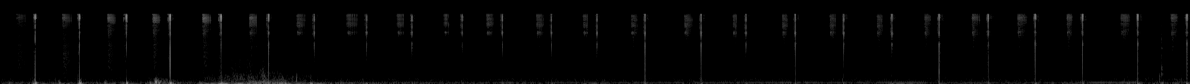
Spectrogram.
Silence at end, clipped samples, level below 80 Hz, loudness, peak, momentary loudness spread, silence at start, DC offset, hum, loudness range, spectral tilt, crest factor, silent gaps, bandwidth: 0 s; under 0.1%; -58 dBFS; -41 LUFS; -4 dBFS; 15 LU; 0.1 s; under 0.1%; none; 10 LU; 0 dB/octave; 38 dB; none; 11.5 kHz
